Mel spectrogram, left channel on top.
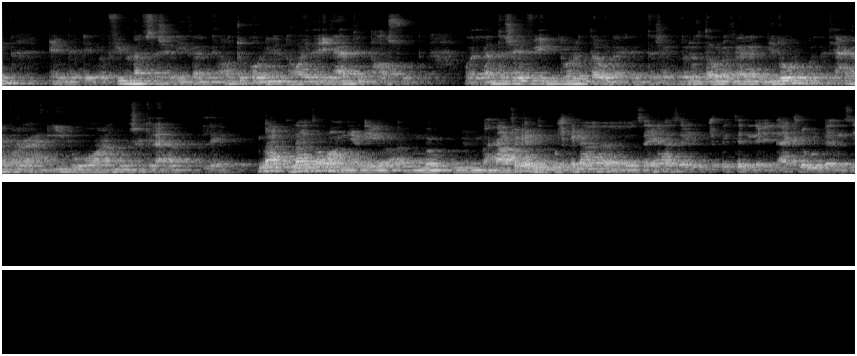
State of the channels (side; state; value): right; silent; 57 dB below the other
